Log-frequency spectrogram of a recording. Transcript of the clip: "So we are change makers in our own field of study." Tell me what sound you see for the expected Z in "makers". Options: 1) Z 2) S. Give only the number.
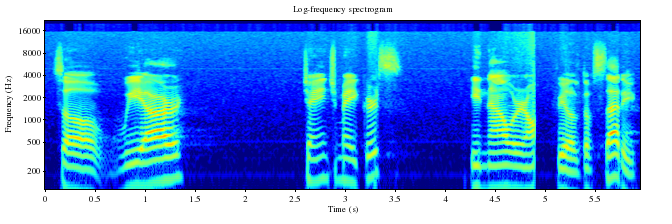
2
